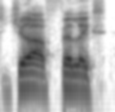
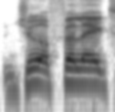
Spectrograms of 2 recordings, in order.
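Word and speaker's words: João Félix: Not Joe, it's Joao Felix.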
